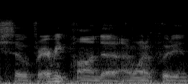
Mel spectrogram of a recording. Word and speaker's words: Panda: Unlike Panda, which rhymes with Honda.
